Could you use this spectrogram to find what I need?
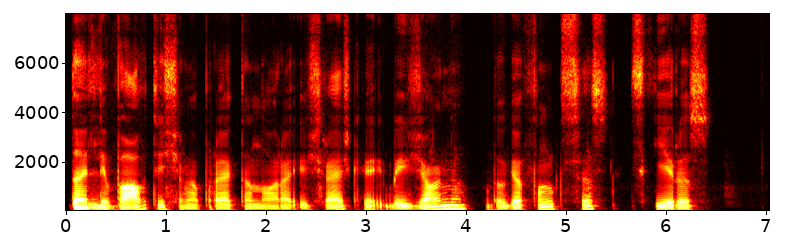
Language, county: Lithuanian, Vilnius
